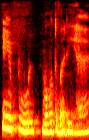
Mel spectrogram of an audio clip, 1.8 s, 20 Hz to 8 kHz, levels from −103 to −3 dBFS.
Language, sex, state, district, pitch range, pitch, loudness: Hindi, female, Bihar, Jamui, 190-225 Hz, 200 Hz, -20 LUFS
